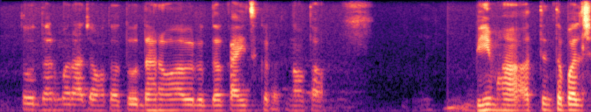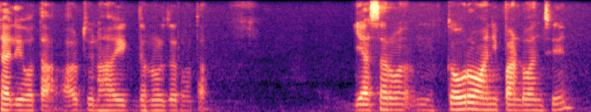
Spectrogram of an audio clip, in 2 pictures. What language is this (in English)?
Marathi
